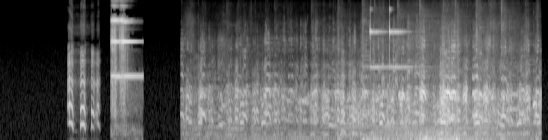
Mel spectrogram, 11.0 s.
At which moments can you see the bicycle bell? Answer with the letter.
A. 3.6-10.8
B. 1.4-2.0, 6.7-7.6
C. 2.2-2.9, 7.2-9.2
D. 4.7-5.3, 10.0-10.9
C.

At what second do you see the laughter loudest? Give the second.
2 s.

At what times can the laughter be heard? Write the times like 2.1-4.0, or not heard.
1.4-2.0, 6.7-7.6.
